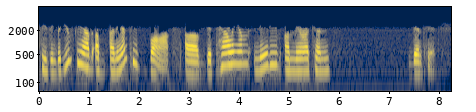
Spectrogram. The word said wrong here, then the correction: dentalium: Did I mispronounce that? What that is. – It is dentalium,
